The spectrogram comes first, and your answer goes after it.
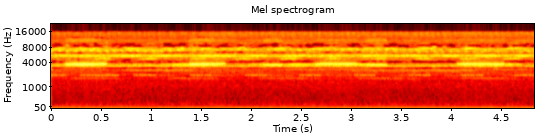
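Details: Crickets chirping on an evening in a peaceful park: dense, steady high-pitched trilling bands with short pulsed chirps repeated in regular bursts about every second, over a soft low background hum.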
